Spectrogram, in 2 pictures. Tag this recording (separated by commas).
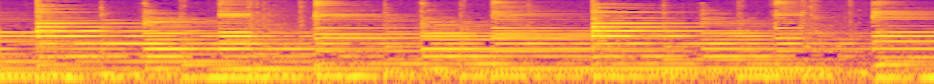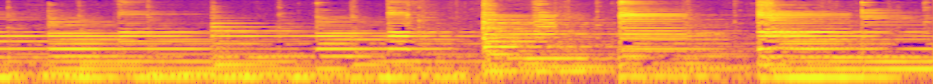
Music, Country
